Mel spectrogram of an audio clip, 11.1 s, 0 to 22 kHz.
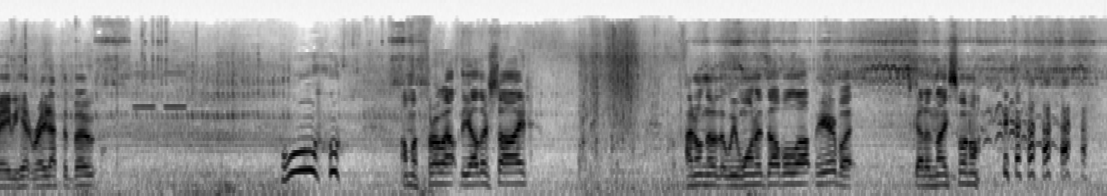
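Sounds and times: boat noise: 0.0s - 11.0s
wind: 0.0s - 11.0s
short high-pitched beeps: 1.0s - 2.1s.

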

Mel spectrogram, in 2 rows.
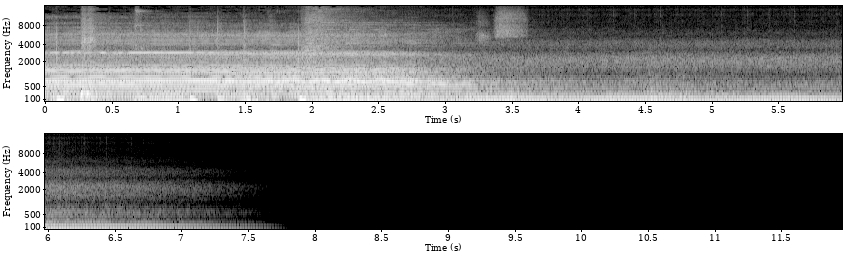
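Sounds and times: brass band held chord: 0.0s - 7.4s
deep bass note: 0.0s - 7.6s.

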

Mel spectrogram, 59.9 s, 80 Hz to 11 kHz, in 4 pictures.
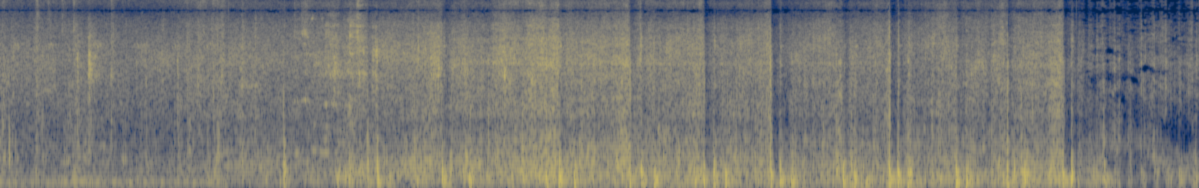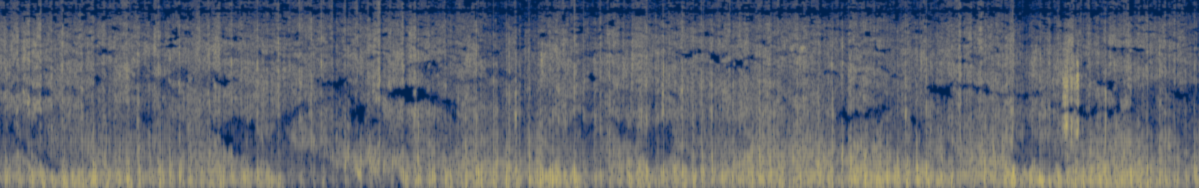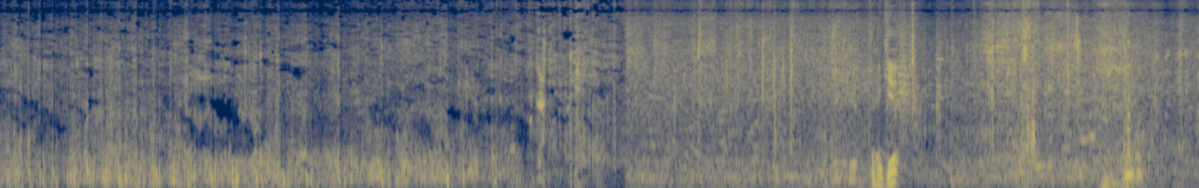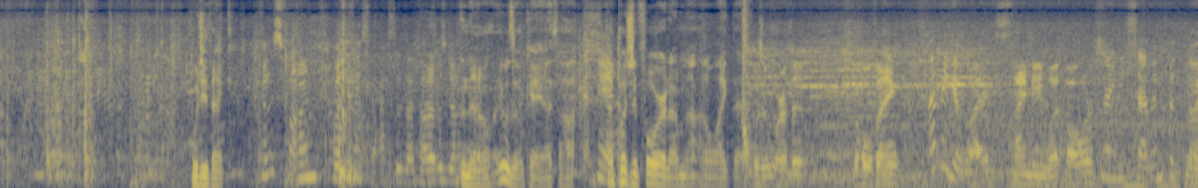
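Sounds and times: sled rolling and scraping: 0.0s - 59.9s.

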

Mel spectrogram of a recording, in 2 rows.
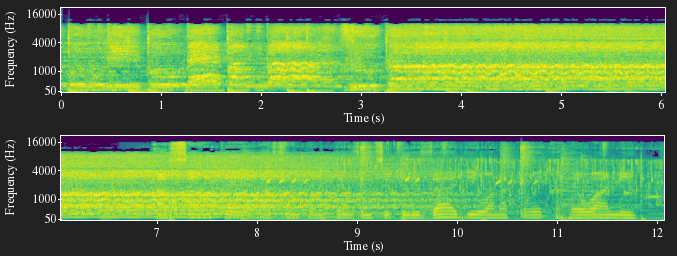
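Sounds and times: voices singing gospel: 0.0s - 11.7s
instrumental backing: 7.0s - 12.0s.

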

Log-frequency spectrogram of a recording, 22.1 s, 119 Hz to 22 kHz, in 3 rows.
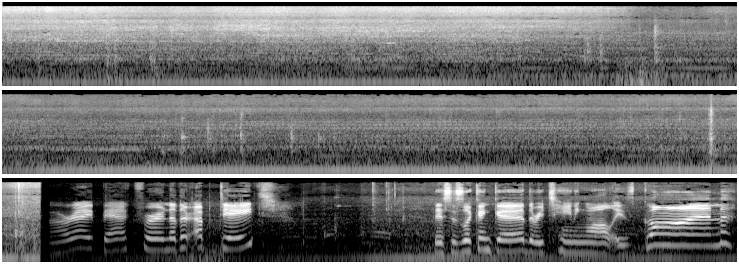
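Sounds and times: excavator diesel engine running: 0.0s - 15.1s.

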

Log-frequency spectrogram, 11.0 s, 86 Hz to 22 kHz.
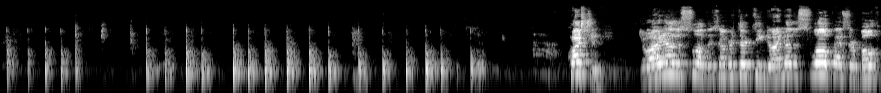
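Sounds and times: pen tapping on whiteboard: 0.0s - 6.1s.

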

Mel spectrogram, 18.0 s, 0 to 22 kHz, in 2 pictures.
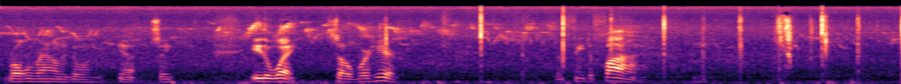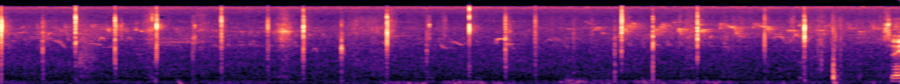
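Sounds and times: hands and forearms clicking: 4.7s - 18.0s
feet shifting on grass: 5.2s - 18.0s.

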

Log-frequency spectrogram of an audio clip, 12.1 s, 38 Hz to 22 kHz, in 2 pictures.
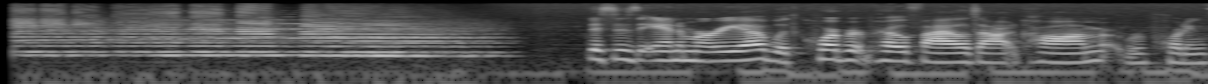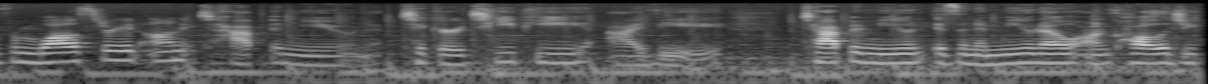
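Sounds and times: held horn-like chord: 0.1s - 2.7s.

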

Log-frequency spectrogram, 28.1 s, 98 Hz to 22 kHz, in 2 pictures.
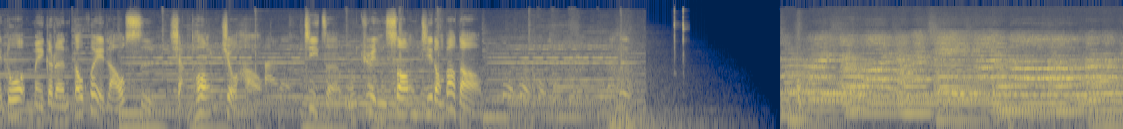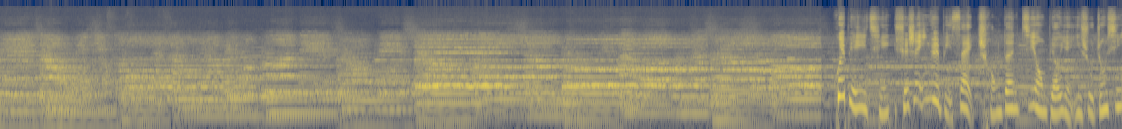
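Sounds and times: children's choir singing: 9.8s - 28.0s.

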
